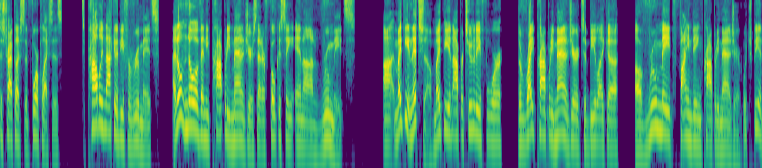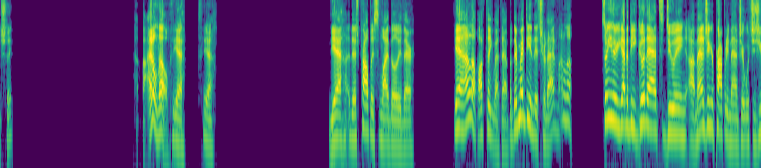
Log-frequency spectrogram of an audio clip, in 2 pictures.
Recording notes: This was a live class recorded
